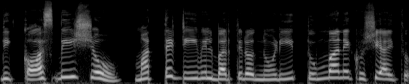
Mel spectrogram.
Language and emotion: Kannada, happy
